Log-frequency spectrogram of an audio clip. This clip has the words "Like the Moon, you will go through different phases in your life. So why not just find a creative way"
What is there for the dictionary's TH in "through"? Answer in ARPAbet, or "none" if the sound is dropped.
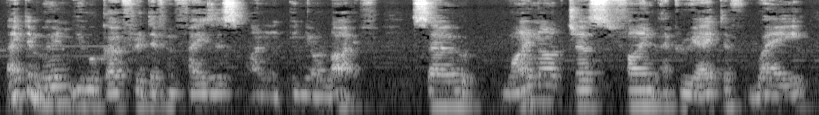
F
